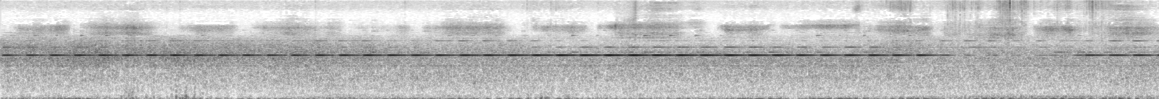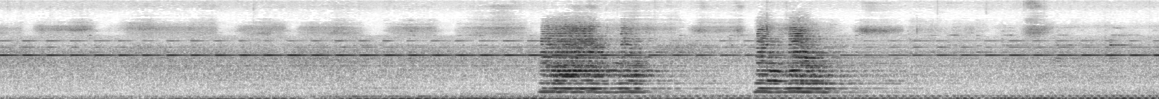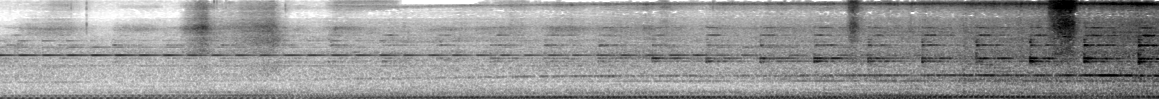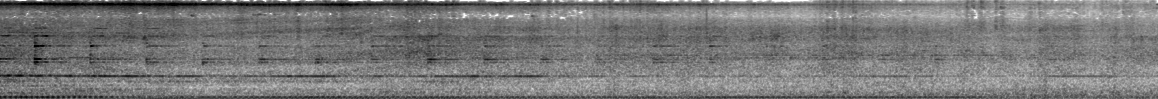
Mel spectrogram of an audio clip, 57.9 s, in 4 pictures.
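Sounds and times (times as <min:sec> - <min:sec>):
diesel locomotive rumble: 0:00.0 - 0:57.9
train horn blasts: 0:21.2 - 0:25.8, 0:38.6 - 0:51.0.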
